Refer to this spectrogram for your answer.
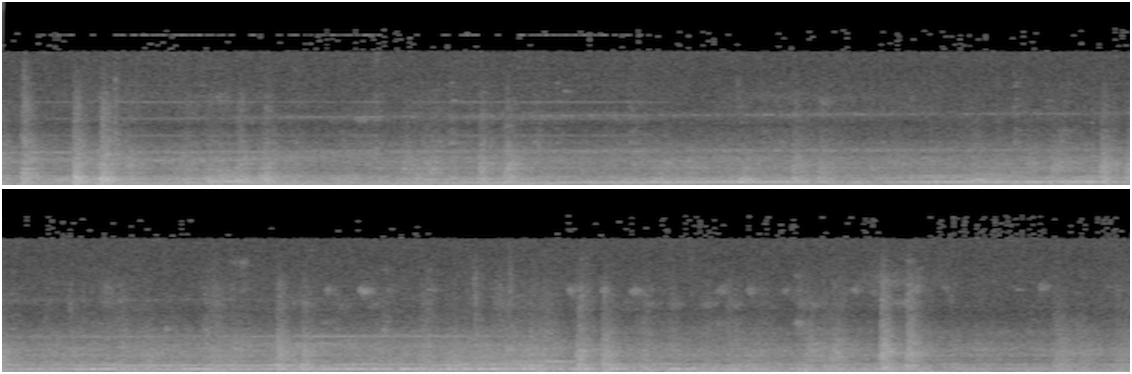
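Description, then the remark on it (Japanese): A local commuter train bound for 大谷 (Ōya), with the next station 椎名町 (Shiinamachi), rumbles steadily along the rails with a continuous low roar, faint rhythmic clicks and a sustained tonal hum, with no voices heard. “This is a local train bound for 大谷.”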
